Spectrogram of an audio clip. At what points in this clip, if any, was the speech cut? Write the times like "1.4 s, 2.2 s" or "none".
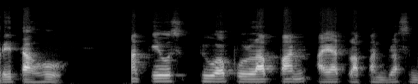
1.4 s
